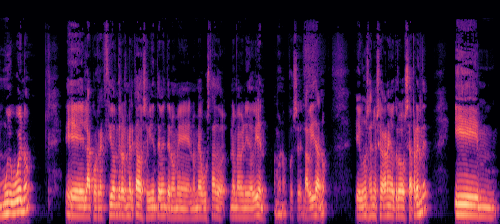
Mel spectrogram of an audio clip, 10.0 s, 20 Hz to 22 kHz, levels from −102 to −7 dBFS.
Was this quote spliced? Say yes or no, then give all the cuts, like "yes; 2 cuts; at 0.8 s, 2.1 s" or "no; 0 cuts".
yes; 1 cut; at 5.5 s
